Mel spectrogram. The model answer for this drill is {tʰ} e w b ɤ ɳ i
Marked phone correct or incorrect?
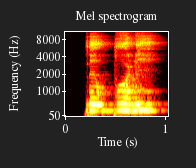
incorrect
